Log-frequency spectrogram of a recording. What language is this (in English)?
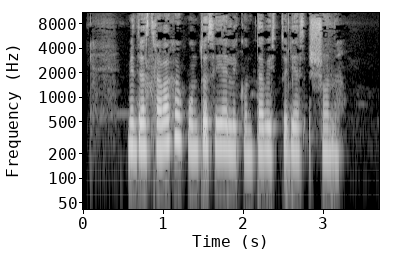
Spanish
